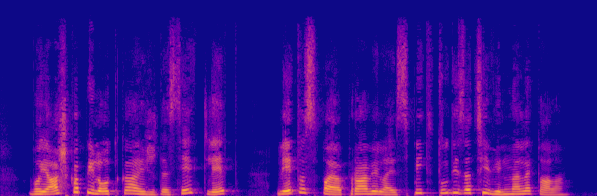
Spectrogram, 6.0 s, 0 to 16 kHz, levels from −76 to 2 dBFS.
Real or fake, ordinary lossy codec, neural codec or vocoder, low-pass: fake; AAC, 48 kbps; codec, 44.1 kHz, 2.6 kbps, SNAC; 14.4 kHz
